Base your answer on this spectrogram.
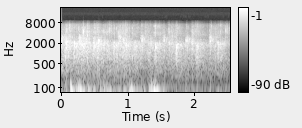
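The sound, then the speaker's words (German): Faint, steady audience applause at a church gathering. The clapping is continuous throughout and has no voices over it. “You should give them a hand. Ihr solltet eigentlich klatschen.”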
